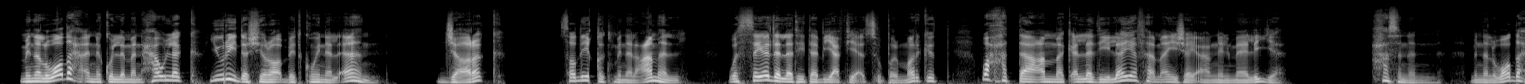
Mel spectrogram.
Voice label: Arapça

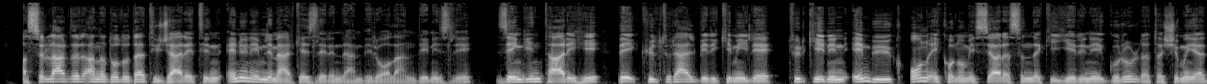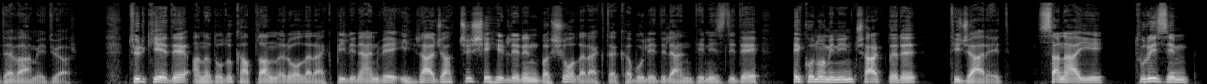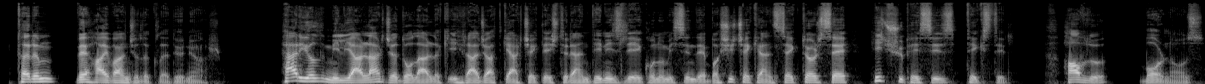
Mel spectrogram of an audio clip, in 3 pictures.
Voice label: TANITIM METNİ SESLENDİRMESİ

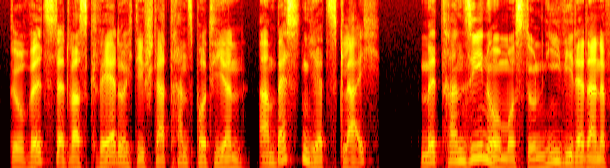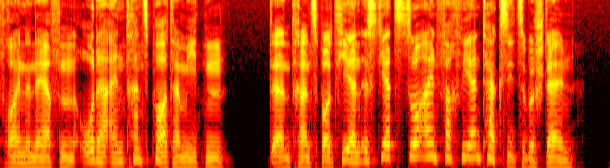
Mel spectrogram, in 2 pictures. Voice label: Almanca

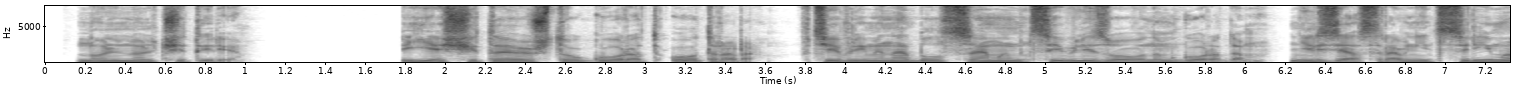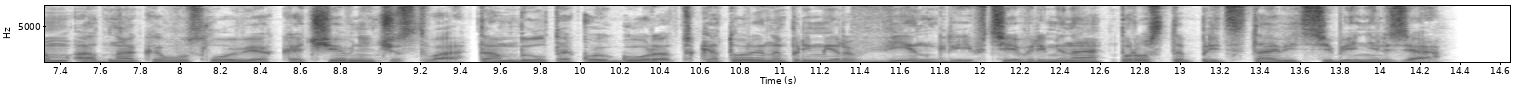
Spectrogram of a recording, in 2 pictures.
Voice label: Rusça

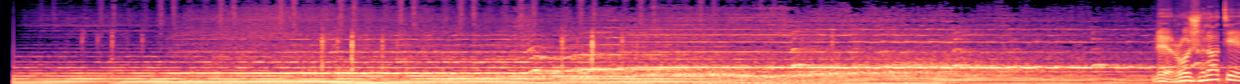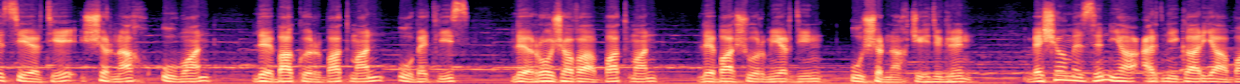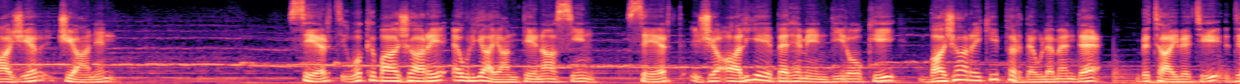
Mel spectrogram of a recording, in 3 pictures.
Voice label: KÜRTÇE

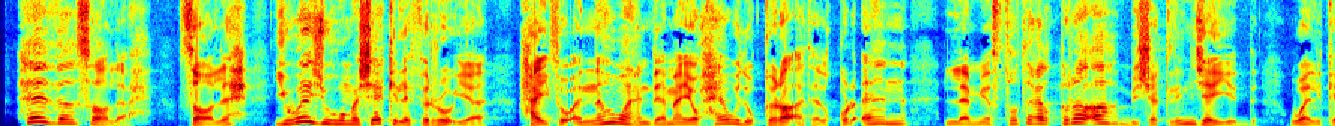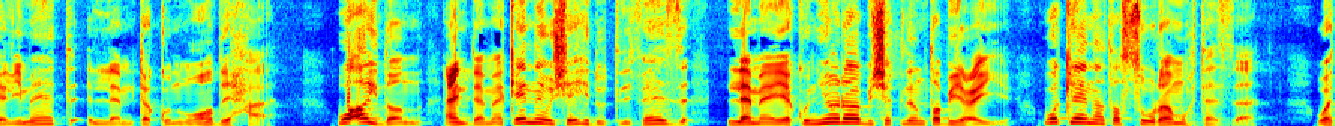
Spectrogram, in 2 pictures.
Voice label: Arapça

